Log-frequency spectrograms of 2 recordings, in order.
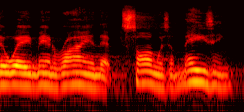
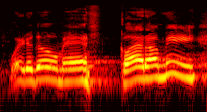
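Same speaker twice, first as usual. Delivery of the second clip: loud, higher, smug pat on the back; mock self-congratulation; 4 semitones higher, 6 dB louder than usual. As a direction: preen at yourself, tongue in cheek. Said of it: "'Cause I was like".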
